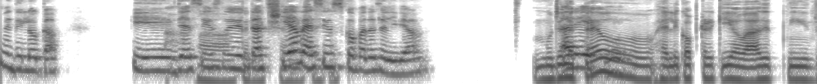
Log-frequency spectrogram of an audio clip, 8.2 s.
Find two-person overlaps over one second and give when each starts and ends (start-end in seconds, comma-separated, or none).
1.7-3.5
